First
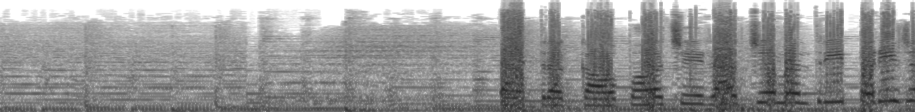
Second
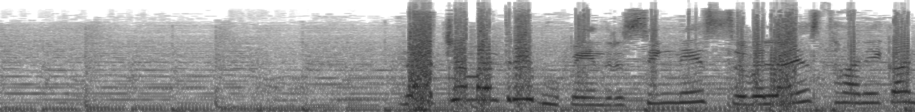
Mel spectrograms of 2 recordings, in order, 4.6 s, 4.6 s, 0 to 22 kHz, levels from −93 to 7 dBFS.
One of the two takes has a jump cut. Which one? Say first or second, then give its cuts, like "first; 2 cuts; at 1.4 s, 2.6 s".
second; 1 cut; at 1.2 s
